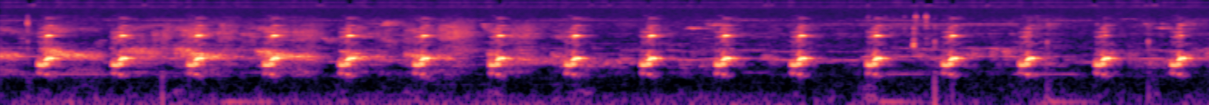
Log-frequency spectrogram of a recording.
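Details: Wild pair of white-breasted waterhens calling: loud, harsh croaking notes repeated very regularly, about two per second, a steady pulsing series throughout with faint low rumble behind.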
